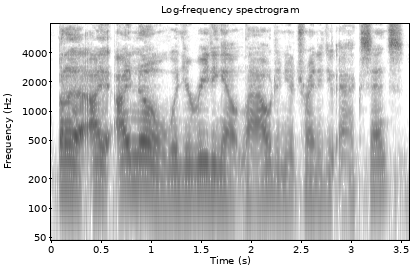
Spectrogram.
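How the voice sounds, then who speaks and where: A man's voice: medium pitch, brisk, a little mellow, slight background noise. A man giving a casual spoken book review, rambling and hesitant with many restarts, easygoing and amused.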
